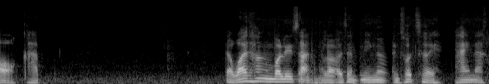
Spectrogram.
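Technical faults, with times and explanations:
2.40 to 4.90 s, mains buzz: a steady raspy 60 Hz buzz sits roughly 30 dB under the speech, with spiky harmonics from switching interference leaking into the signal path.
2.99 to 3.94 s, repeated stalls (stutter): the jitter buffer kept running dry, giving ten stretched gaps totalling 310 ms, longest 130 ms. Nothing's lost, but it drags.
4.36 to 4.57 s, call audio freeze: the sound hangs for about 190 ms as a fading continuation, then resumes where it stopped, likely packets held up in transit.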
